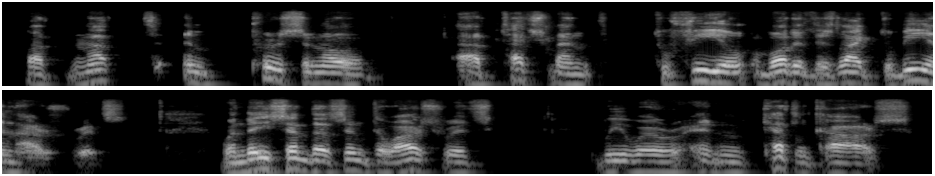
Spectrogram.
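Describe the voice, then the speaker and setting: A man speaks very slowly in a dark, mellow tone, his intonation fairly even and his speech broken by long, frequent pauses. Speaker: Holocaust survivor. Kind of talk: testimony. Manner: halting.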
